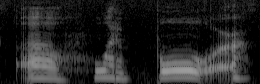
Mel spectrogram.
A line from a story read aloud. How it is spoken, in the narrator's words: wailed Isabel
